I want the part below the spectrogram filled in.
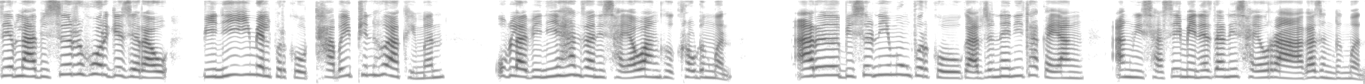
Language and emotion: Bodo, angry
